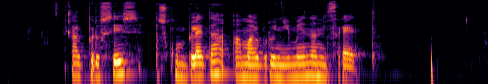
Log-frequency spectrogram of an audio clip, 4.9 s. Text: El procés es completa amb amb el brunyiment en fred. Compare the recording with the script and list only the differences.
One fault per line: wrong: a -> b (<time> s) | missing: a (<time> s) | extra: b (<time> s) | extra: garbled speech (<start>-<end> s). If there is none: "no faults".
missing: amb (2.5 s)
